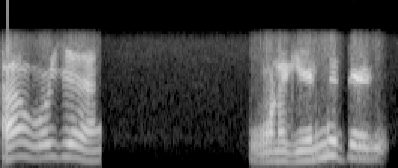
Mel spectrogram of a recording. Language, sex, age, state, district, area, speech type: Tamil, male, 30-45, Tamil Nadu, Madurai, rural, conversation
